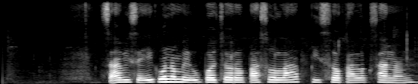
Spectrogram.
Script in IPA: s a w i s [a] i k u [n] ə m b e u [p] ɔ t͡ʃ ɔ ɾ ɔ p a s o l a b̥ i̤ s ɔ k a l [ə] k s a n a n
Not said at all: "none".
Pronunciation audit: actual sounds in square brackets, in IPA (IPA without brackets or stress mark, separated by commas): e, n, p, ə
